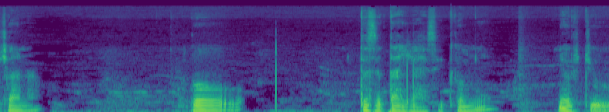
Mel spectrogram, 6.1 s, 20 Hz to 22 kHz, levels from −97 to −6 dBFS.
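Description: Speech clip with two loud pops: a single sharp one at 2.76 to 2.78 s, standing well above the speech, and a quick double pop from 4.07 to 4.15 s. Unlike a dropout or clipping, the speech carries on intact underneath, which points to a likely electrical transient such as a switch or static discharge.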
